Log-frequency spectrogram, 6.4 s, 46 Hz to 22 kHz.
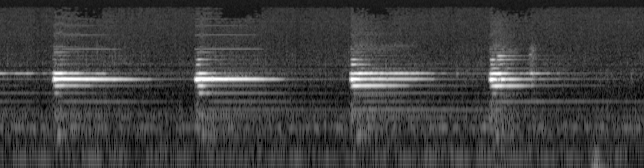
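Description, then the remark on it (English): A clock strikes five o'clock with resonant, bell-like chimes spaced evenly about one and a half seconds apart, each ringing out and slowly fading before the next, with no voices. “Doctor, listen. 5 o'clock.”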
